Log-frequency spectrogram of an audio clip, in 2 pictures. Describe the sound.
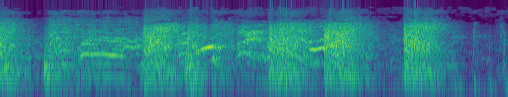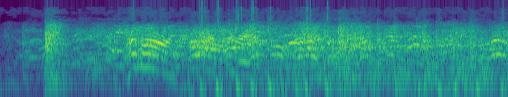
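Gunshots from a bandit shooting out the lights in a crowded parlor ring out as several sharp, loud bangs, followed by a dense clamor of a crowd scrambling, with many thumps and knocks.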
